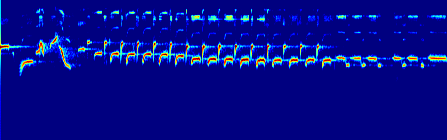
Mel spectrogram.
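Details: Russian canary singing at a contest: a sharp rising note, then a long fast trill of repeated downslurred chips at mid-high pitch that slows slightly toward the end, with faint higher overtones.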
